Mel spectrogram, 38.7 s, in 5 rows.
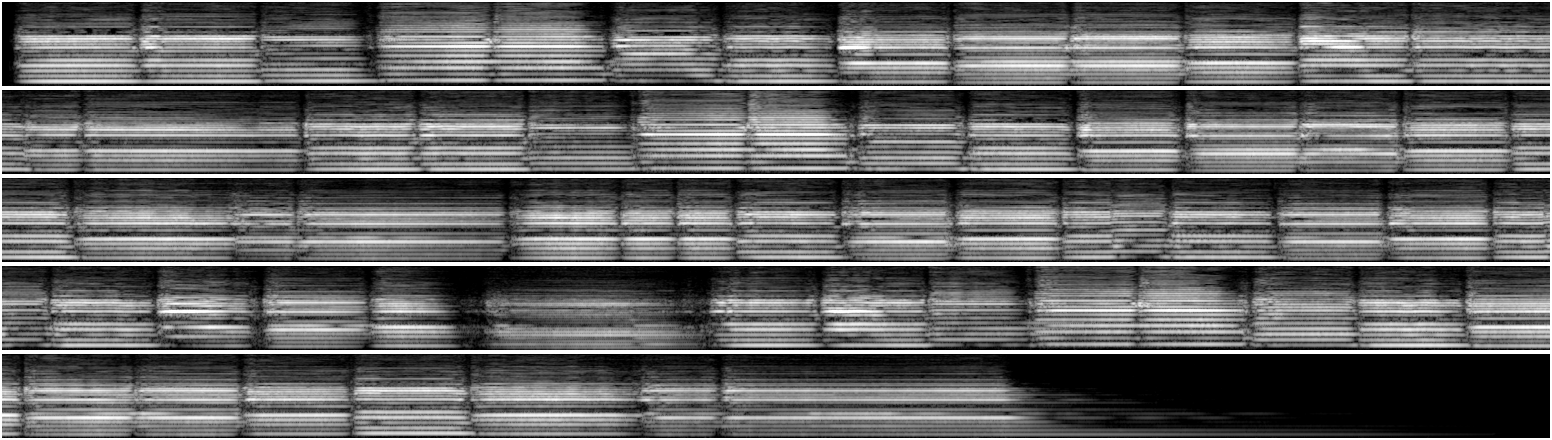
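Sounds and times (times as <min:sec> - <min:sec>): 
cello: 0:00.0 - 0:38.5.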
